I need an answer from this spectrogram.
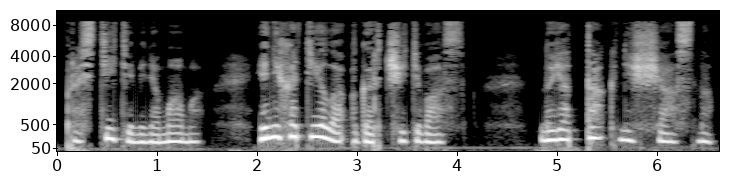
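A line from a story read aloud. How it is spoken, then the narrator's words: Whisper. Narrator (Russian): Клара прошептала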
